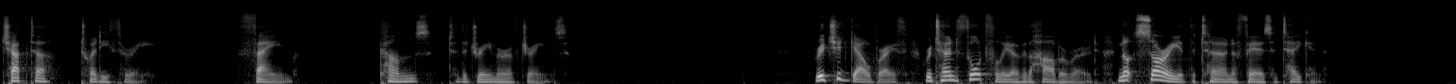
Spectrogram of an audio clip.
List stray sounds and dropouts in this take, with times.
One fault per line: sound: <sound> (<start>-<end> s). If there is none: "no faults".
no faults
